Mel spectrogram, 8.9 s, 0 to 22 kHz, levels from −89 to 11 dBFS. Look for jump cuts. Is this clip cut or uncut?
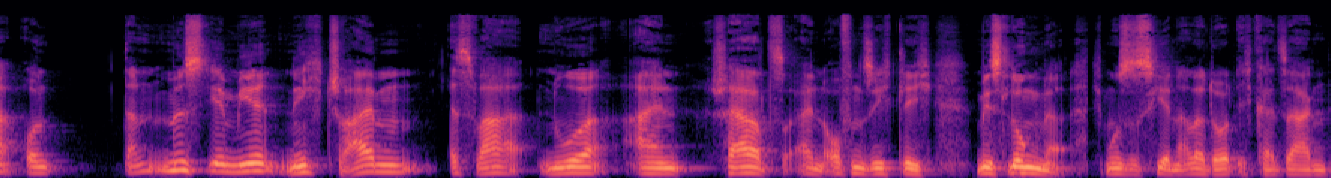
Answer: cut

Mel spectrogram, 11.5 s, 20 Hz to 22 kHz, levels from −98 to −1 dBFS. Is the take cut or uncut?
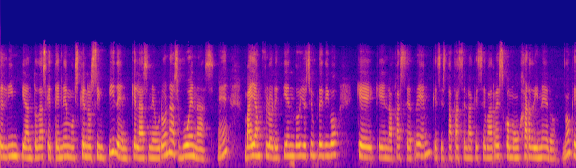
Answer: cut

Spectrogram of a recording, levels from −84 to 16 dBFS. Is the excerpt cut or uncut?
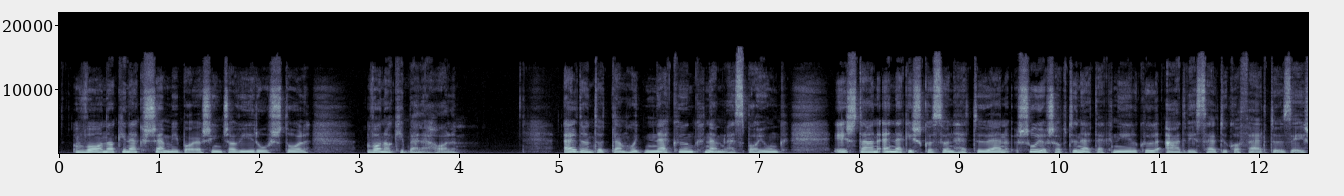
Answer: uncut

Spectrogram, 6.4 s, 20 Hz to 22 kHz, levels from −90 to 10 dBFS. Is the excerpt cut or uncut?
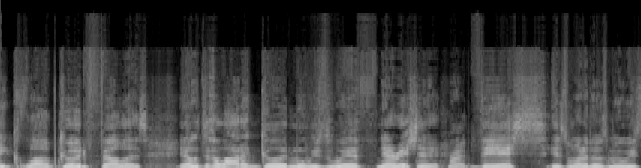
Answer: uncut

